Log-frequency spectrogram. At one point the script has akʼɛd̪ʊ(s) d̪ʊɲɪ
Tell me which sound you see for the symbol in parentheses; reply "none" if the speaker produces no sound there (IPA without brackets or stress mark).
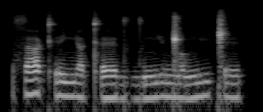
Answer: none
